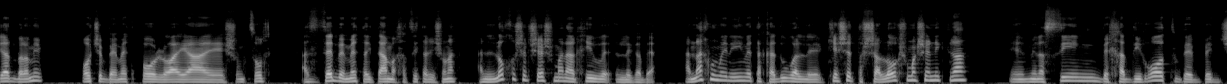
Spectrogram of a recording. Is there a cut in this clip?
no; 0 cuts

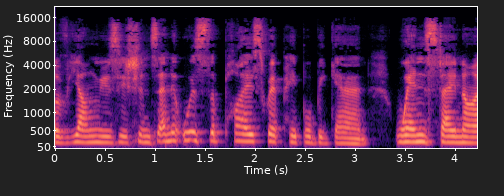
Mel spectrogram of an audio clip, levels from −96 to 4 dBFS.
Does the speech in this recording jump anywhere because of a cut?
no; 0 cuts

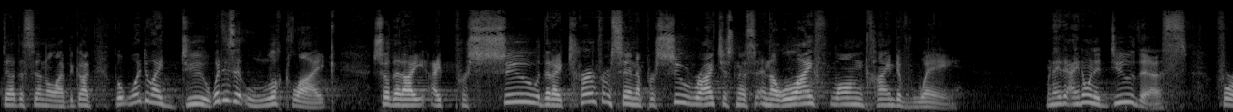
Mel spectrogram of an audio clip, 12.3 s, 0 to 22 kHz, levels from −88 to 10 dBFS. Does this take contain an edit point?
no; 0 cuts

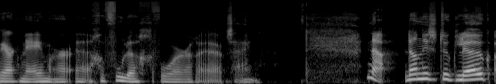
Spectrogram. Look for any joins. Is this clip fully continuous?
no; 2 cuts; at 1.5 s, 2.3 s

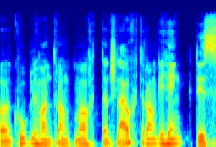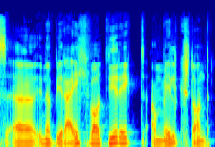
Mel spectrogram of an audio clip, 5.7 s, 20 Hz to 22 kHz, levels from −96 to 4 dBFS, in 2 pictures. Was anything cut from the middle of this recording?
yes; 1 cut; at 2.5 s

